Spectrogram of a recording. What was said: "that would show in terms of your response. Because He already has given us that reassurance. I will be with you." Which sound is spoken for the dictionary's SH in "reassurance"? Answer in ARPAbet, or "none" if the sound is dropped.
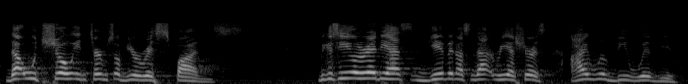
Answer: SH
